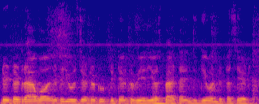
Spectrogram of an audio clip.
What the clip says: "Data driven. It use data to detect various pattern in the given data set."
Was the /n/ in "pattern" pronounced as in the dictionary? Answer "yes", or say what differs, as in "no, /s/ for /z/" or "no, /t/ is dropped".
no, /n/ is dropped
